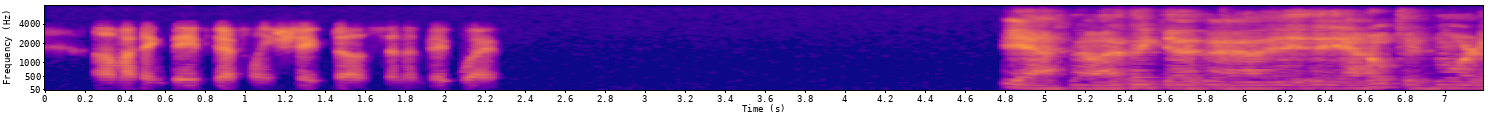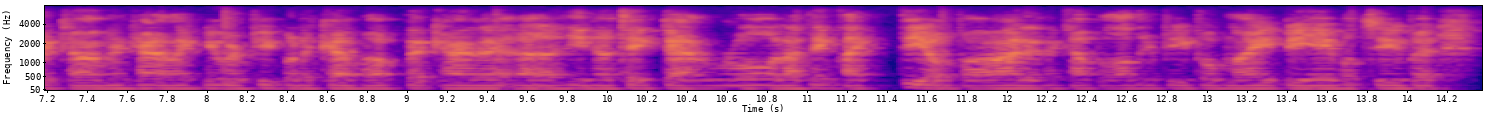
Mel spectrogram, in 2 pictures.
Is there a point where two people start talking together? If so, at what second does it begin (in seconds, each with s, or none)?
none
